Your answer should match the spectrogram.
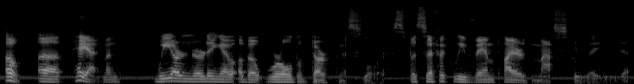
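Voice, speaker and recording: A man explaining game lore on a casual livestream, conversational and playful, with dramatic pauses and asides. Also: mid-range voice, sharp tone. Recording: ambient music behind the voice. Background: creepy ambient music.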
